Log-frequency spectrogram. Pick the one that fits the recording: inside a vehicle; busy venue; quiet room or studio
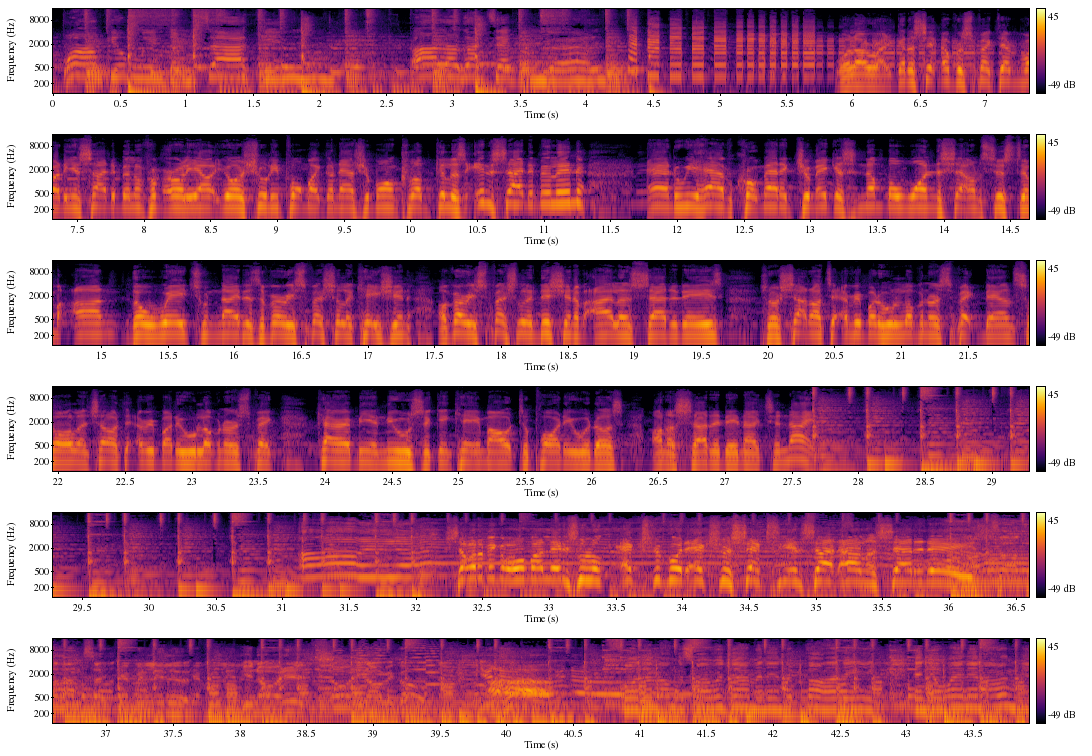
busy venue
